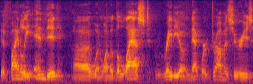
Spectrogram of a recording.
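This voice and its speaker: A man's fairly low pitch, monotone and flat, at a fairly slow pace. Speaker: event host. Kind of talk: introduction to live audience.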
